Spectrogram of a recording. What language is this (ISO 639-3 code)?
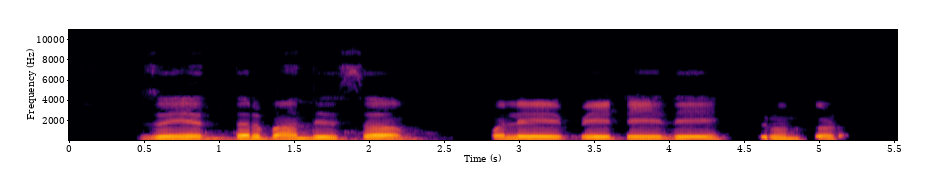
pus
